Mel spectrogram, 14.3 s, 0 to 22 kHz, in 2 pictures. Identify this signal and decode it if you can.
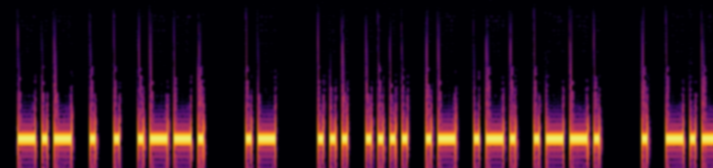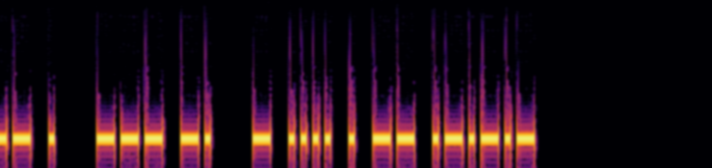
Morse code, heard as a keyed tone, about 20 wpm, 700 Hz. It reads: KEEP A SHARP EYE ON THEM.
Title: Sentences from Top 1600 Words 20wpm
